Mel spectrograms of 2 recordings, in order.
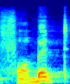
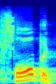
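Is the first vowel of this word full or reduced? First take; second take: reduced; full. First: The first vowel is weak and reduced. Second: The first vowel is a full O sound. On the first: The speaker calls it right. "chúng ta sẽ phải hạ âm" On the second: The speaker calls it wrong. "không được là forbid"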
